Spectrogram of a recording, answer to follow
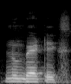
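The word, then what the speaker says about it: pneumatics: पी के बाद यहाँ पर एन है तो इसको बोलेंगे न्यूमेटिक्स।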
